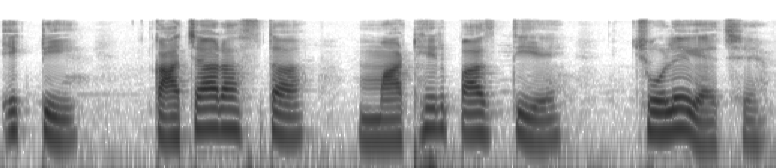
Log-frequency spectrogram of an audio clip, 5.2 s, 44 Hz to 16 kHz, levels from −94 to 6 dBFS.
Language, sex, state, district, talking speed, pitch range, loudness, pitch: Bengali, male, West Bengal, Cooch Behar, 95 wpm, 120-160 Hz, -20 LUFS, 140 Hz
